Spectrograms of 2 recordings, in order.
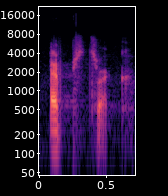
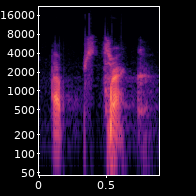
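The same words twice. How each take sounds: First: "abstract" as a noun, AB hit hard; stress on first syllable. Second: "abstract" as a verb, STRACT hit hard; stress on second syllable. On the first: Presenter demonstrating adjective or noun, stress on the first syllable. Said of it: "placed at the first syllable". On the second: Presenter demonstrating the verb, stress on the second syllable. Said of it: "placed at the second syllable". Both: Shown as a demonstration.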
